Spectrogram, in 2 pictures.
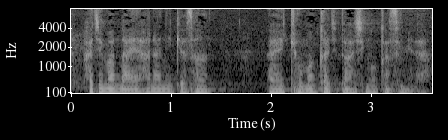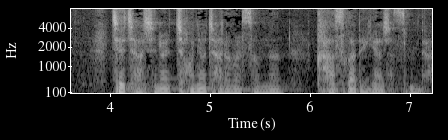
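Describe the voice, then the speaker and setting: Over noticeable background noise, a man talks very fast in a fairly low voice. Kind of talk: comedic casual chat. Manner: animated.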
